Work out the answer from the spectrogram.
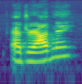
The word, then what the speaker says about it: Ariadne: Adriadne, Ariadne. Ariadne. Yeah, like the Greek god.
